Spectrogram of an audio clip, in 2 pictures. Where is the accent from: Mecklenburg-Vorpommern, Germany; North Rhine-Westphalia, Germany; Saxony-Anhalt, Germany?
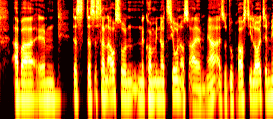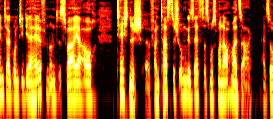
North Rhine-Westphalia, Germany; Solingen; now in Dortmund, Germany; Ich bin damals noch sehr oft von meiner Heimatstadt Solingen nach Dortmund gependelt. Mittlerweile wohne ich ja hier.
